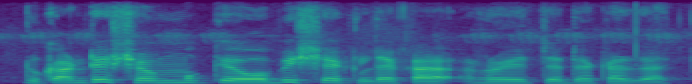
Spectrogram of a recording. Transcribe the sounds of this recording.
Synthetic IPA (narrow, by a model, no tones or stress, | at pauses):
d̪ukaɳʈiɾʃɔmːukʰeobʱiʃeklɛkʰaɾɔet͡ɕʰeɖɛkʰad͡ʑat̪ːʰ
